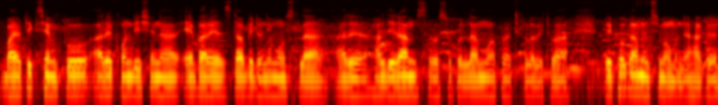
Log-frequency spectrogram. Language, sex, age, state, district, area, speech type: Bodo, male, 30-45, Assam, Chirang, rural, read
